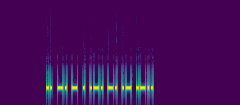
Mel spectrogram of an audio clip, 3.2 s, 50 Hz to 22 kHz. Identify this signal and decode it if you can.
Morse code, heard as a keyed tone, about 50 wpm, 700 Hz. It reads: INTERNAL
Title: Top 1251-1500 Words 50wpm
